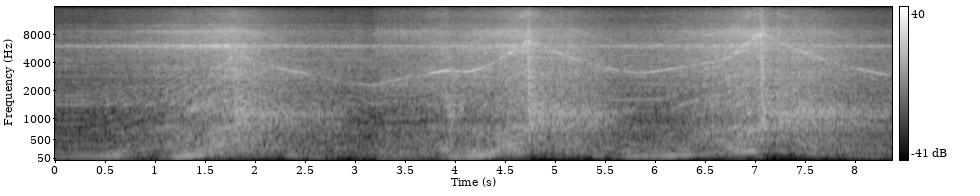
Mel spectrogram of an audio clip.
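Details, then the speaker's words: Toyota Aristo turbo six after new 4-inch downpipe, recirculated wastegate dump and heat blankets fitted, valved exhaust; smooth even rev pulls with rising turbo whistle, settling back cleanly; normal revving. "runs. Sounds good. The valved exhaust is great. It's super quiet when it's closed."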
